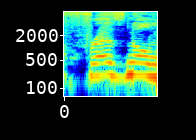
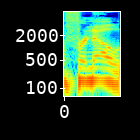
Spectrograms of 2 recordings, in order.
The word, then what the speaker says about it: Fresnel: A Fresnel lens. So they've divided this project into different stages. – You mean a Fresnel lens? – Is that how you pronounce it? – Yeah, a Fresnel lens.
